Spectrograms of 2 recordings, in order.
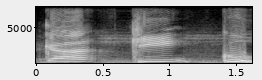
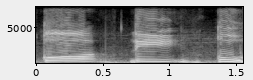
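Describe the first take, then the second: First: কা কি কু with a thin k; clean, spaced কা কি কু; light kaf. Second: Emphatic, spaced ক তি কু; heavy qaf. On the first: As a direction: separate কা কি কু, each light. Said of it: "পাতলা". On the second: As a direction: separate ক তি কু, each heavy. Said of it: "আর এটা মোটা". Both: Shown as a demonstration.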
